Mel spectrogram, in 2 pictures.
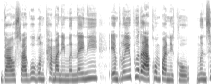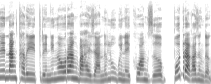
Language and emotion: Bodo, angry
